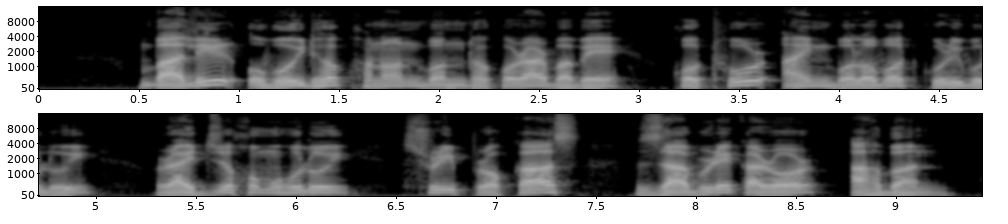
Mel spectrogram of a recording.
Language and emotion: Assamese, neutral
